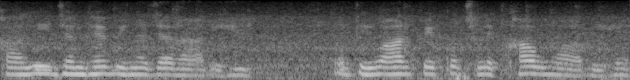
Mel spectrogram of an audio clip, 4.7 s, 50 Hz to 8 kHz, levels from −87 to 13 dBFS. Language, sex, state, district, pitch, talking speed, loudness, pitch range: Hindi, female, Haryana, Charkhi Dadri, 200 Hz, 165 wpm, -17 LUFS, 180-210 Hz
